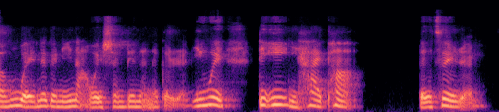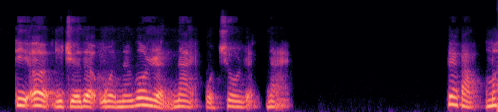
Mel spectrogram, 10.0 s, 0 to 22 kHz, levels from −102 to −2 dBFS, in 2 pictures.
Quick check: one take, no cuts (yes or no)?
yes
